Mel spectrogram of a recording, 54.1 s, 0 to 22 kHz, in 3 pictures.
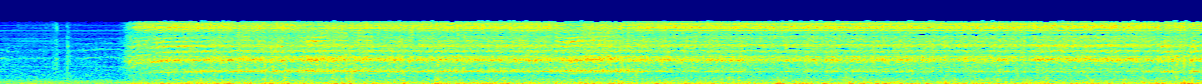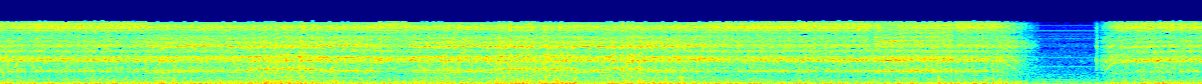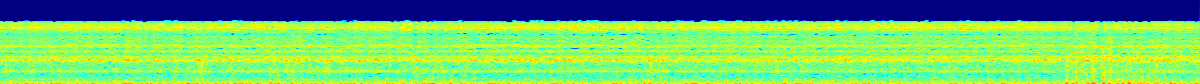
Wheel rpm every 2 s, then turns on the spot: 10, 140, 160, 160, 160, 160, 160, 160, 160, 160, 160, 160, 160, 160, 160, 160, 100, 90, 160, 160, 160, 160, 160, 160, 160, 160, 150.
none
